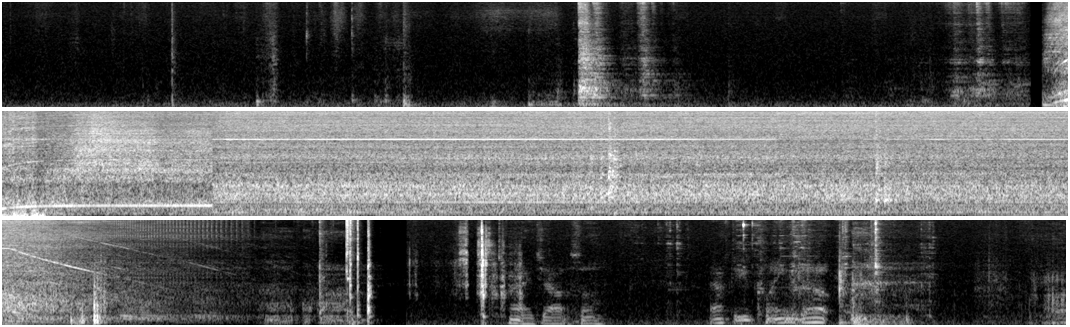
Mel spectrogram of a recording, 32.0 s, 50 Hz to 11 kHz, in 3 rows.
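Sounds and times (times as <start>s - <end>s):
small electric motor tool whining: 10.4s - 24.0s.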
